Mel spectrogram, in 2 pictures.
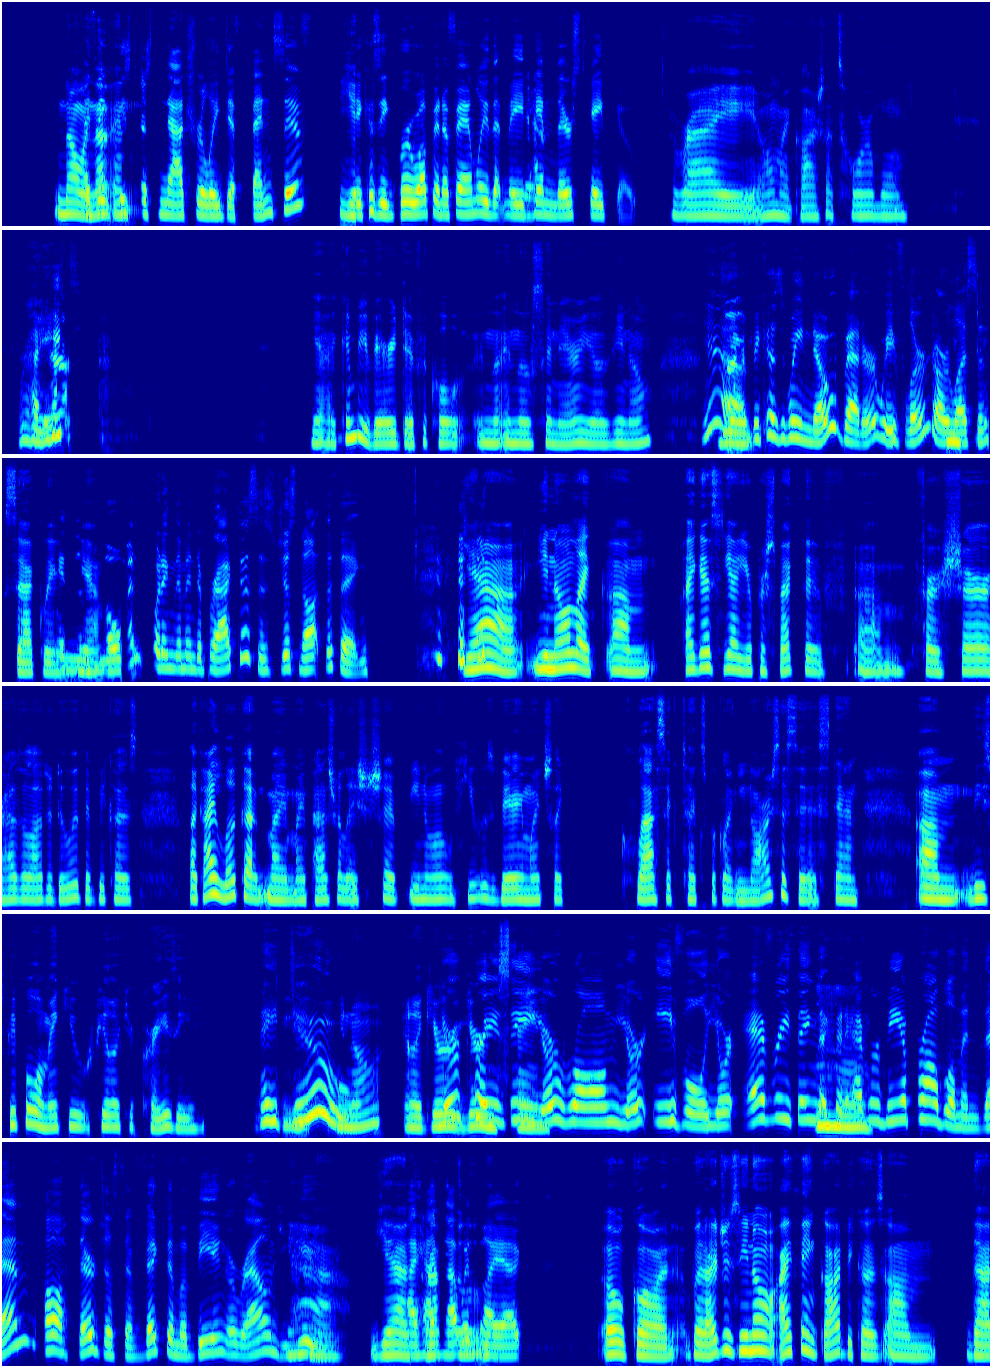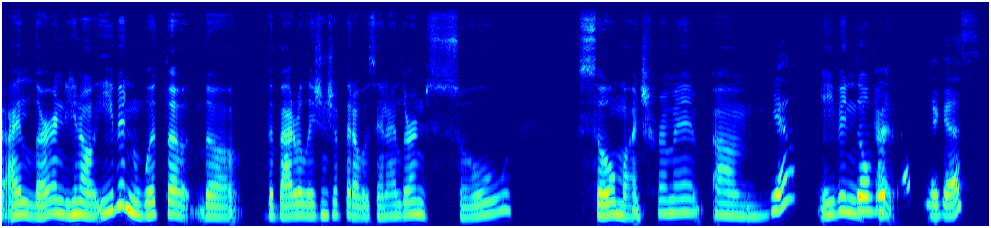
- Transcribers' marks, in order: laughing while speaking: "Right?"; chuckle; other background noise; laughing while speaking: "you know"; unintelligible speech
- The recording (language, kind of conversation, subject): English, unstructured, What lessons can we learn from past mistakes?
